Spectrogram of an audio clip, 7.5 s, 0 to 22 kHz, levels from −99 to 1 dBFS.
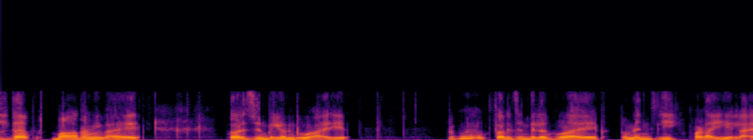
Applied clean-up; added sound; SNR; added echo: neural diffusion model UNIVERSE++.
